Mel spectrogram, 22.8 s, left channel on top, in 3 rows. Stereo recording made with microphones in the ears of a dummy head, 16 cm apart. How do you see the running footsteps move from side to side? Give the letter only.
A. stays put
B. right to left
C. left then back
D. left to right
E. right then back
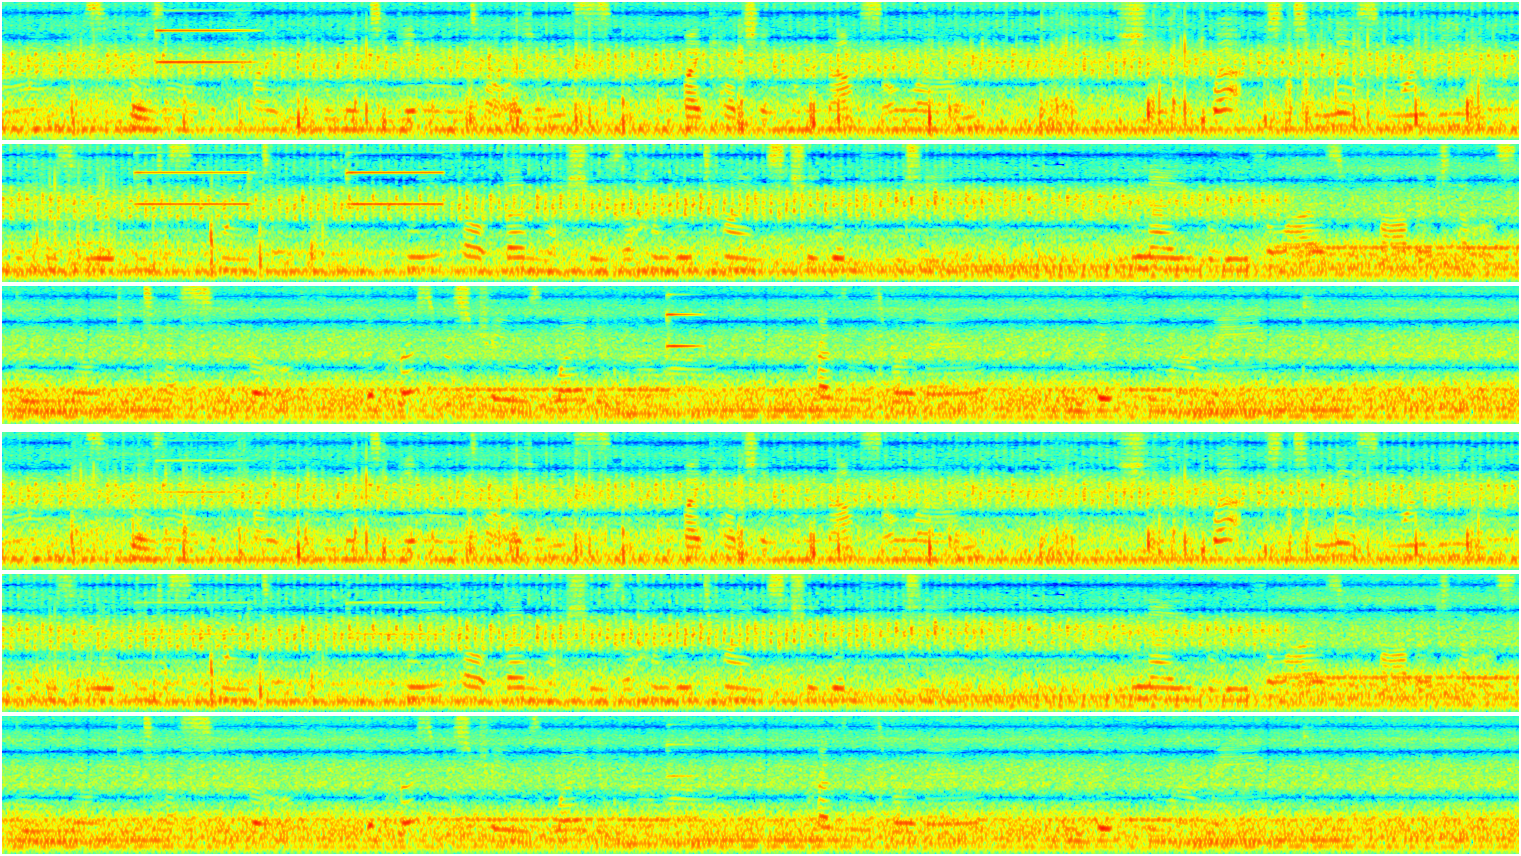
B.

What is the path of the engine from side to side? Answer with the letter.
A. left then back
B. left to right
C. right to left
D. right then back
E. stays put
E.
